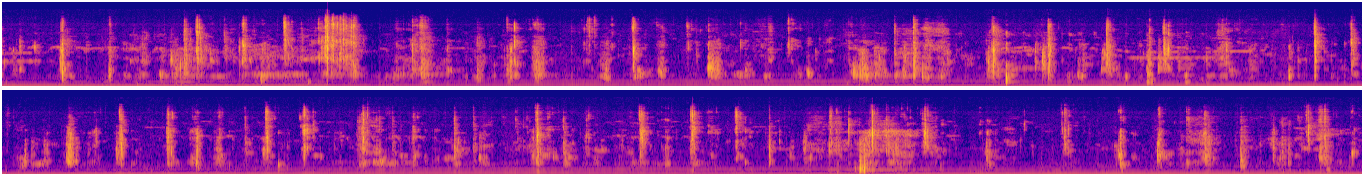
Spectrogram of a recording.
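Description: Close-miked chewing of rice and fish curry: a steady run of sharp lip-smack and mouth clicks, about two a second, with a few softer rustling stretches.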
